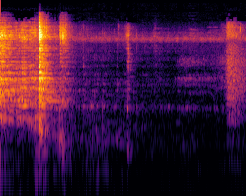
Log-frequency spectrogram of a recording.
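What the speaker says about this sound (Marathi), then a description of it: "आता आपण आपल्या गॅसची फ्लेम लो करून यावर झाकण ठेवून देऊया" A lid set on a pot of simmering thecha chicken over a low gas flame gives a sharp metallic clank, followed by a softer clink and a faint scrape, with quiet simmering in between.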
